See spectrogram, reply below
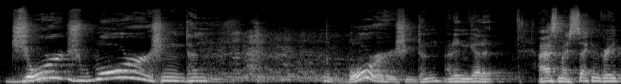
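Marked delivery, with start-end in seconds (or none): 0.1-2.2 "Washington" drawn out with an R, as "Warshington"; Kentucky pronunciation. Shown as a demonstration. Comic shows how Kentucky says the president's name, "Washington" as a long "Warshington". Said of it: "in Kentucky, they pronounce". 3.5-4.4 "Washington" as "Warshington", rising like a question; Kentucky pronunciation. Shown as a demonstration. Puzzled second grader repeats the name, "Washington" as a questioning "Warshington". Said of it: "in Kentucky, they pronounce".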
